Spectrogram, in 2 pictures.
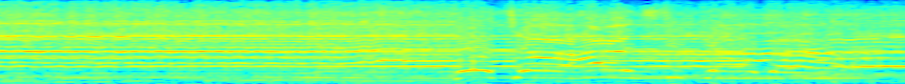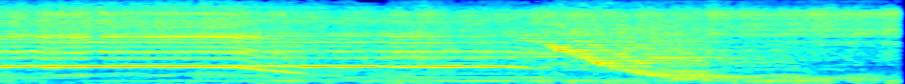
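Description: An audience cheers and claps for the Lord loudly and without pause, high whoops and sliding shouts rising over a dense wall of voices and clapping, with one long call swooping downward near the end.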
